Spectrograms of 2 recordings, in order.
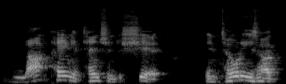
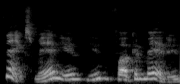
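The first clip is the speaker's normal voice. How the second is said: higher-pitched, gushing gratitude; effusive thanks; 9 semitones higher than usual. Retold or imitated. Driver thanking the officer who cut his ticket, gushing. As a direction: pour on the relieved thanks. Grateful driver let off lightly.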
